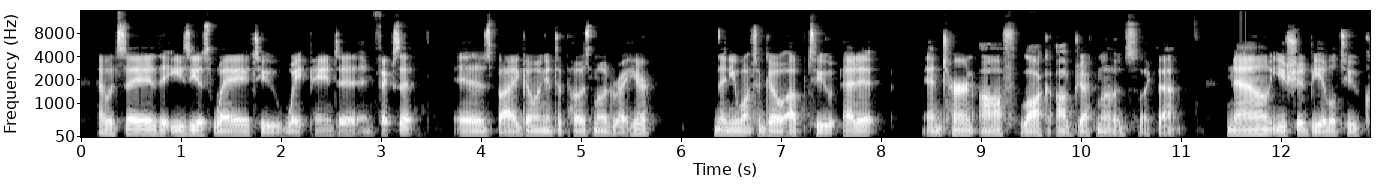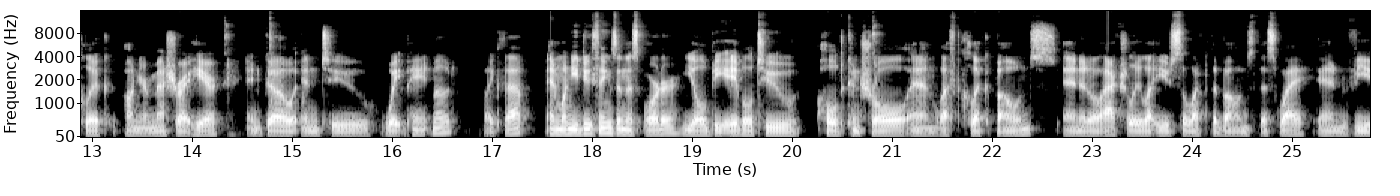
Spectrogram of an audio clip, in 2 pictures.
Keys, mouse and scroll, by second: 1.2 middle click, 1.9 click, 3.1 middle click, 7.3-10.5 drag, 11.1-12.9 scroll up 2, 12.9 click, 14.8 ctrl+Tab, 17.3-17.9 scroll down 2, 17.4 middle click, 17.4-17.9 scroll up 1, 21.9 ctrl+click, 22.9 ctrl+click, 24.2 ctrl+click, 25.4 ctrl+click.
